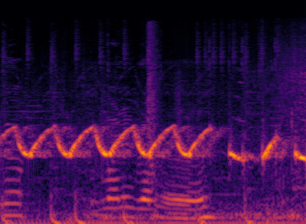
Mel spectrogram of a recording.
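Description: Electronic warbling siren of the car-alarm kind, sweeping up and down about four times a second, then breaking off into a few short chirps near the end.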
